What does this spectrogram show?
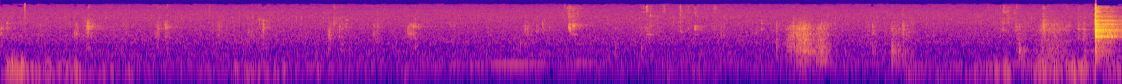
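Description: A person chewing a mouthful of toasted French bread sandwich with soft, wet mouth clicks, louder about six seconds in. Near the end a sharp ceramic clink as one plate knocks against another.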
